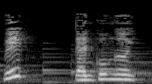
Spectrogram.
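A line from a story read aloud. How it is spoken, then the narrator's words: Angry. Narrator (Vietnamese): Hắn tức giận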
